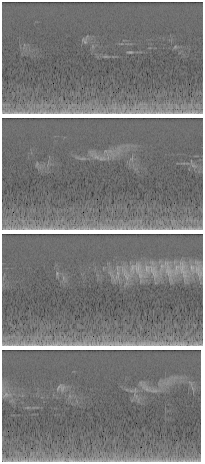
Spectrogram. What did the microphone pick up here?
Red-eyed Vireo, Hermit Thrush, Black-throated Blue Warbler, Ovenbird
